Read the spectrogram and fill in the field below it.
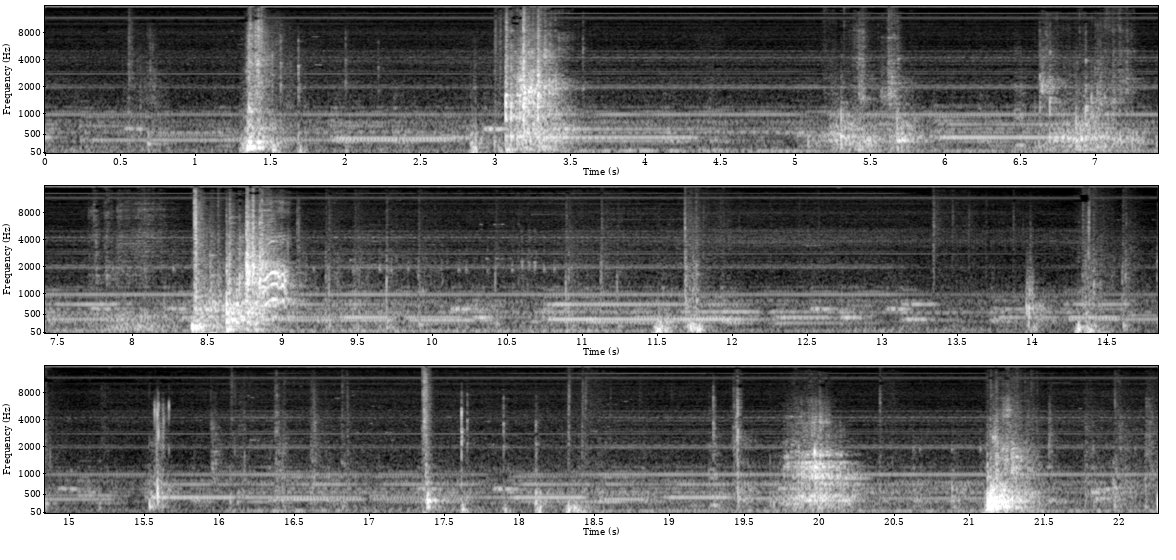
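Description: A cat lands with soft thuds as it jumps between shelves.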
